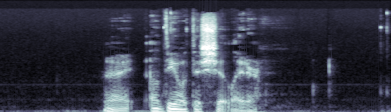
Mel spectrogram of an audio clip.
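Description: A man speaks briefly and casually into a close microphone.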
